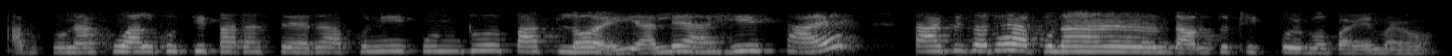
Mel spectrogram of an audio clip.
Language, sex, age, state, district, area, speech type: Assamese, female, 18-30, Assam, Nagaon, rural, conversation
